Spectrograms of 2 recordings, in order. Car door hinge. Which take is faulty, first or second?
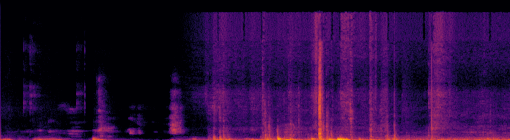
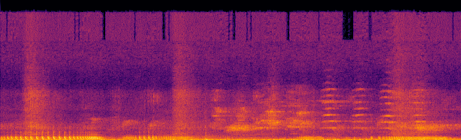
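second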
